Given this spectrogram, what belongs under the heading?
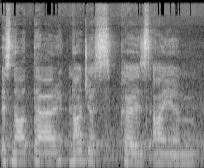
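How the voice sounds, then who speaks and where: Amid noticeable background noise and audible room echo, a woman with a Brazilian Portuguese accent speaks at medium pitch with monotone, flat intonation. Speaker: English teacher. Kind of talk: casual vlog monologue. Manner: halting, many fillers and restarts.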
